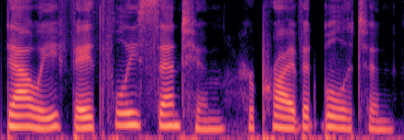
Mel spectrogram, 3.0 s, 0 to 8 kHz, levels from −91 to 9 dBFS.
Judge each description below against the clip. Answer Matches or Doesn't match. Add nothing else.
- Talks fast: Doesn't match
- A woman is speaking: Matches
